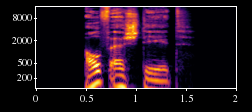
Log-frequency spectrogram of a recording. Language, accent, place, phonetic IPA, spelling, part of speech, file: German, Germany, Berlin, [ˈaʊ̯fʔɛɐ̯ˌʃteːt], aufersteht, verb, De-aufersteht.ogg
- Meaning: inflection of auferstehen: 1. third-person singular dependent present 2. second-person plural dependent present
